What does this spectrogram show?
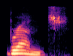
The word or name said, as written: bruncher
